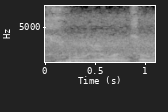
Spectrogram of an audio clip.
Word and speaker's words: सूर्यवंशम: सूर्यवंशम pronounced bye सूर्यवंशम translate solar dynasty 1999 Indian Hindi language action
